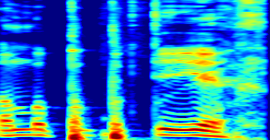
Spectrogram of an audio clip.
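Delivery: slurred, mumbled words, as through a swollen lip. Retelling a movie scene of a beaten man: imitating a swollen-lip mumble. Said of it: "'Cause he couldn't even say it right. His old bloody mouth".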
